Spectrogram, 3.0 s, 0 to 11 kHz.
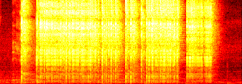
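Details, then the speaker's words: MIG welding on 10-gauge settings, stick-out shortened and settings turned up a notch: crisp, frying crackle in sustained runs with only brief breaks; the arc is steadier and more consistent. "all right yeah that even got uh a little better like it was more consistent"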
